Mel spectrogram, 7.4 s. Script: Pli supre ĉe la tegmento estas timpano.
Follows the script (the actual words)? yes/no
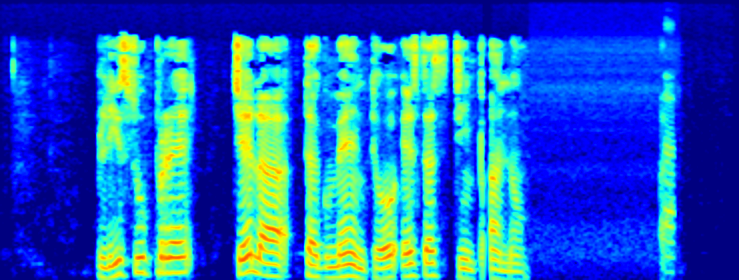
yes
